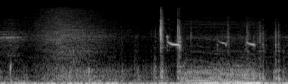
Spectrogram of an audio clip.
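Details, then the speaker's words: Mazda RX-7 FC3S 13B during Haltech Elite 1500 install, no key in ignition, on connecting the battery: short electric whirring with rising chirps over a low hum as the headlights come on unexpectedly; cause unknown. "the headlights just turned on and you can hear that and that shouldn't be able to happen without an accessory mode at least"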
